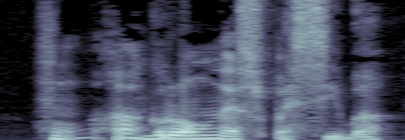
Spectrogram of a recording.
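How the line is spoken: Grumble. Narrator (Russian): пробурчал Вальтер

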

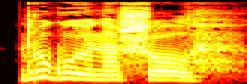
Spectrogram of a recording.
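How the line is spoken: Hollow, muffled. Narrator (Russian): глухо проговорил Серинов

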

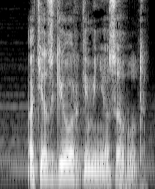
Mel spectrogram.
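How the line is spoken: Calmer deep bass. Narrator (Russian): пробасил он уже спокойнее

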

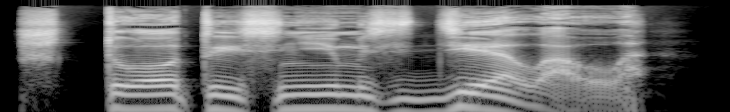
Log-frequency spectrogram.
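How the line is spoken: Angry interrogator's growl. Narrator (Russian): прорычал дознаватель

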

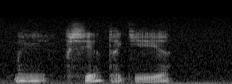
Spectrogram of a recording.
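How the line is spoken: Tired. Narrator (Russian): устало сказал Крейг

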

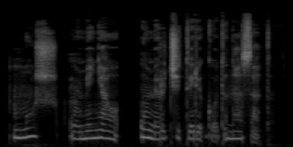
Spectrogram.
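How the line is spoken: Trembling voice. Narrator (Russian): дрогнувшим голосом сказала Аня

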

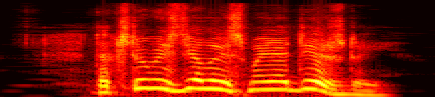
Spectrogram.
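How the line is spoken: Loud question. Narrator (Russian): громко спросил

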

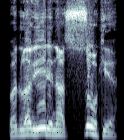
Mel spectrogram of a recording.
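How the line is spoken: Growling. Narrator (Russian): прорычал Виталик

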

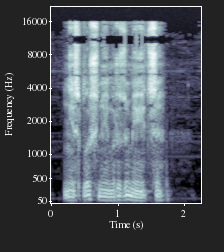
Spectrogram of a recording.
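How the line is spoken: Muttered. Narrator (Russian): пробормотал Федосеев

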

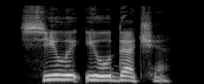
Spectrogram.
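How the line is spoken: Calm teacher. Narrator (Russian): спокойно ответил учитель

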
